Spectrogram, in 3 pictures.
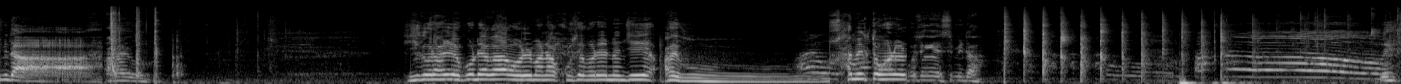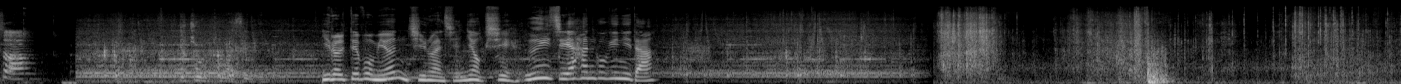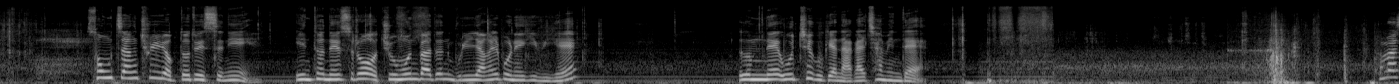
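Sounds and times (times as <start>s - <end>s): label printer whirring: 14.8s - 23.3s.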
